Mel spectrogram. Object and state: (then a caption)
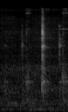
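Loose, worn propeller shaft cross joint. A worn steel cross joint on a Still forklift's propeller shaft, loose with a lot of play, is wobbled and gives three light, dry clicks, the middle one sharpest. The joint is rusted because it had no grease nipple and was never lubricated, and it knocks when the forklift climbs under load.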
